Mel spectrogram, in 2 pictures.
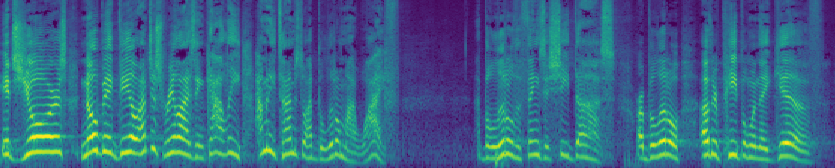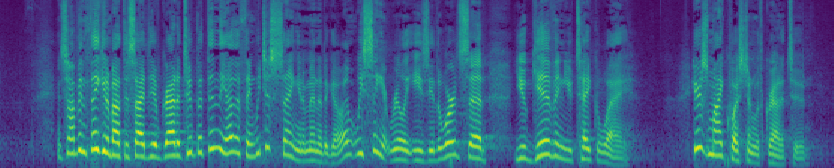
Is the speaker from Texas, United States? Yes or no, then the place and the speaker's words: yes; Snyder, Texas, United States; We came from Snyder, Texas.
